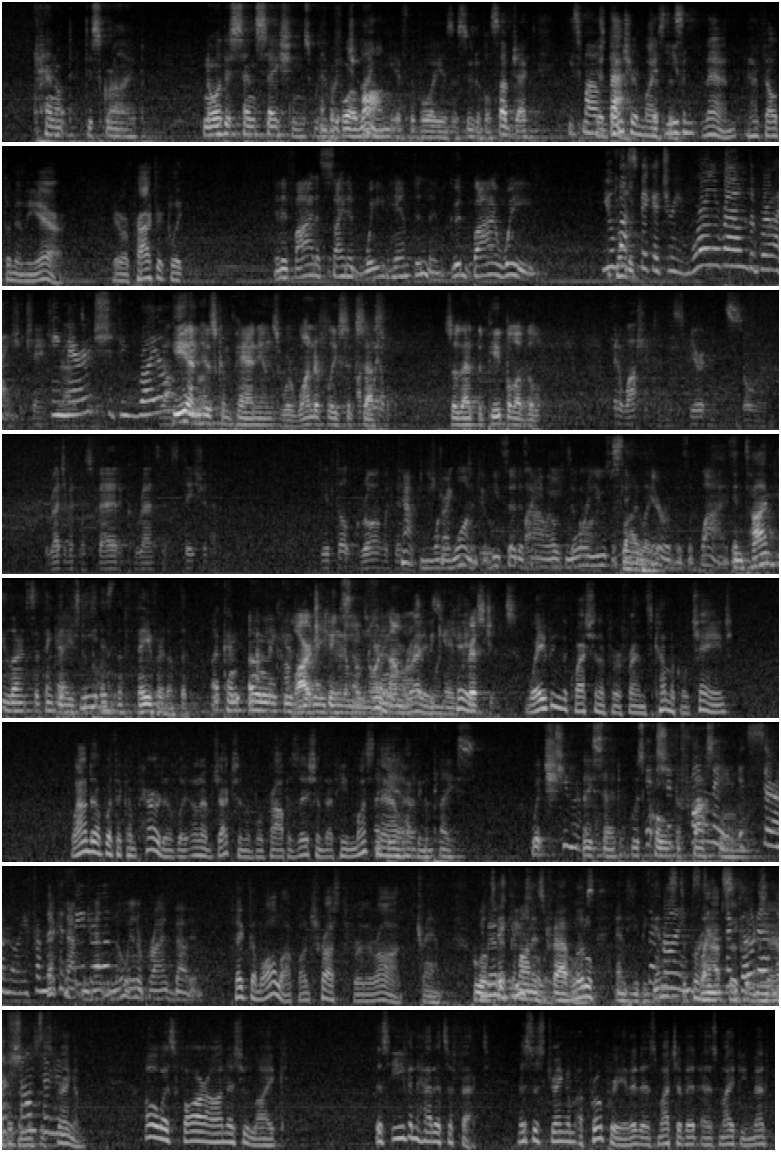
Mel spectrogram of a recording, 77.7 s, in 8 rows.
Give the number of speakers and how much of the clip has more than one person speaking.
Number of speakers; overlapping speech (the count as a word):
seven, about 34%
